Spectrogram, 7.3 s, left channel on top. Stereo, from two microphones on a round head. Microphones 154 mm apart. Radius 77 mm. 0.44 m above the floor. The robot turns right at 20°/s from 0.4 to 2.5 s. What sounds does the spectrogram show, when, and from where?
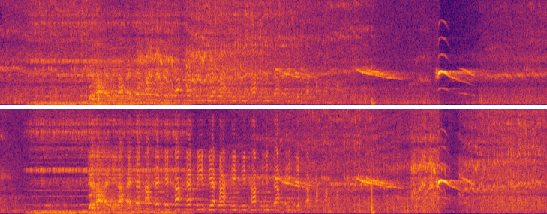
1.2 s laughter: 70° right (ahead or behind), 4.5 m; by 4.6 s 75° right (ahead or behind), 4.5 m
3.7 s a bird: 10° right (ahead or behind), 0.6 m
